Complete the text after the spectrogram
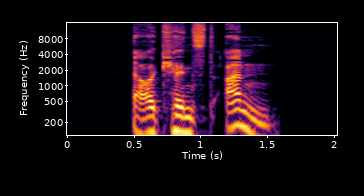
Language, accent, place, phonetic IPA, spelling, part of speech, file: German, Germany, Berlin, [ɛɐ̯ˌkɛnst ˈan], erkennst an, verb, De-erkennst an.ogg
- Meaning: second-person singular present of anerkennen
